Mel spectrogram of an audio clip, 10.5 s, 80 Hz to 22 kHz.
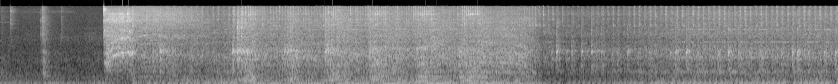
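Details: Kymco Xciting 300 scooter, engine started right after spark plug replacement (old plug's gap slightly wide): starter whirs briefly, engine catches cleanly and settles into a steady, even idle with no misfire; healthy start.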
